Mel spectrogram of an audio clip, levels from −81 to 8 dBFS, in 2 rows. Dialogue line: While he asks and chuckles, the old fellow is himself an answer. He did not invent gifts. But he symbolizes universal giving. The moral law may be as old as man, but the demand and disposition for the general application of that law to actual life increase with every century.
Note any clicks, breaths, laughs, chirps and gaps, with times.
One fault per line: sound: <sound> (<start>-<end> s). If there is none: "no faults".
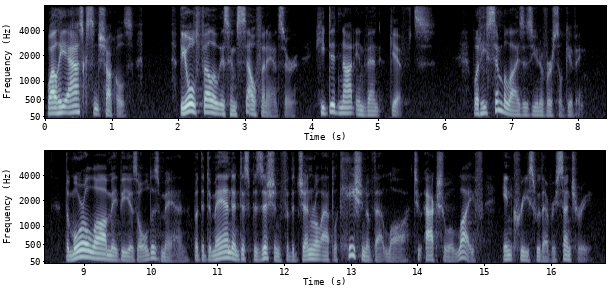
no faults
